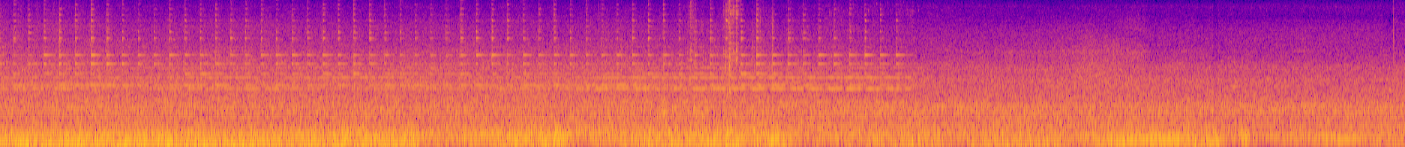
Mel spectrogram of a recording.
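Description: Loaded hopper cars of a freight rock train rolling past with a steady wheel-on-rail rumble, while an electronic grade-crossing bell rings in an even pulse. The bell stops about two-thirds of the way through, leaving the lighter rumble of the departing train, and a low engine hum comes in near the end.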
